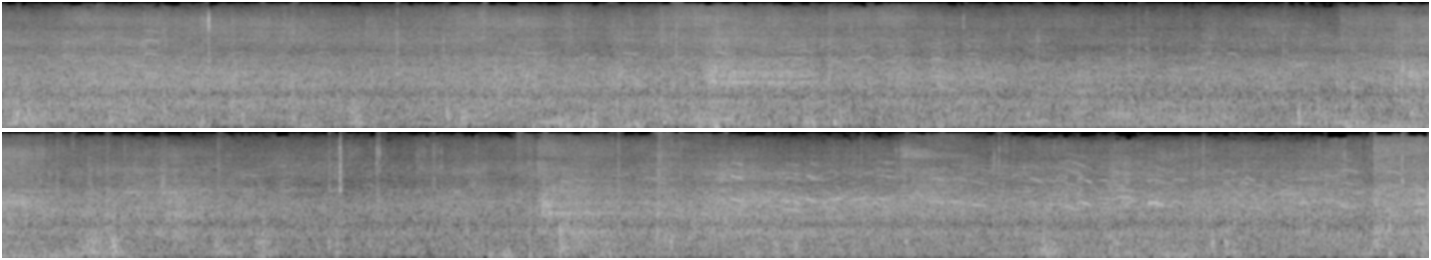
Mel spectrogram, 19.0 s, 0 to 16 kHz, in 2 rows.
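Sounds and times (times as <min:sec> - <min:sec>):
walruses splashing in water: 0:02.7 - 0:12.0.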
